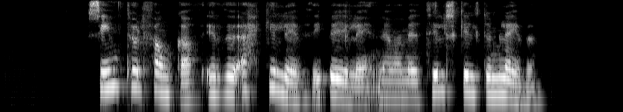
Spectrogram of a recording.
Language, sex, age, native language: Icelandic, female, 30-39, Icelandic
